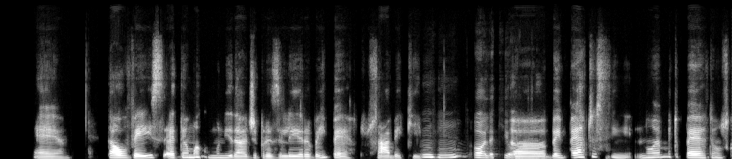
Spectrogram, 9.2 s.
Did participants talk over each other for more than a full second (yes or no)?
no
